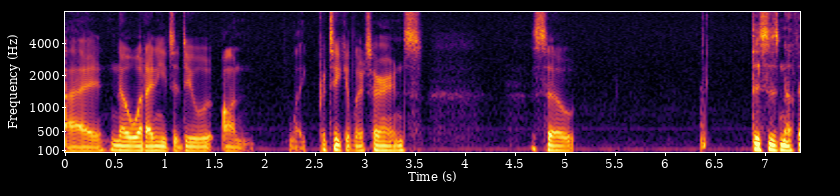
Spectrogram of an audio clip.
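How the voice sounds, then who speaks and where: The delivery is fairly slow, with long, frequent pauses. Intonation stays fairly even. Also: man, very deep, low pitch for a man. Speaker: gaming commentator and podcast co-host. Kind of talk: gameplay commentary. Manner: casual, frequent filler words.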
